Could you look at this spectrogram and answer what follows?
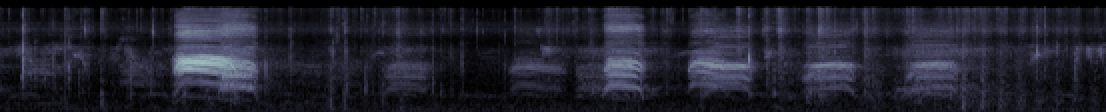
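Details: Angry crows contesting food with wild birds give one very loud, rasping caw, then a run of six shorter harsh caws spaced under a second apart.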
